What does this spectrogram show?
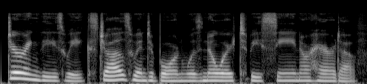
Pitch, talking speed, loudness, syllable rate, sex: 180 Hz, 210 wpm, -18 LUFS, 6.0 syllables/s, female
